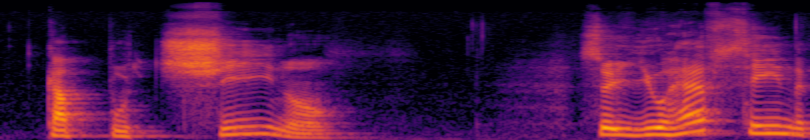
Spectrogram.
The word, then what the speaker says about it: cappuccino: It's spelled with CA at the end, isn't it? Versace. Leonardo da Vinci. Cappuccino.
